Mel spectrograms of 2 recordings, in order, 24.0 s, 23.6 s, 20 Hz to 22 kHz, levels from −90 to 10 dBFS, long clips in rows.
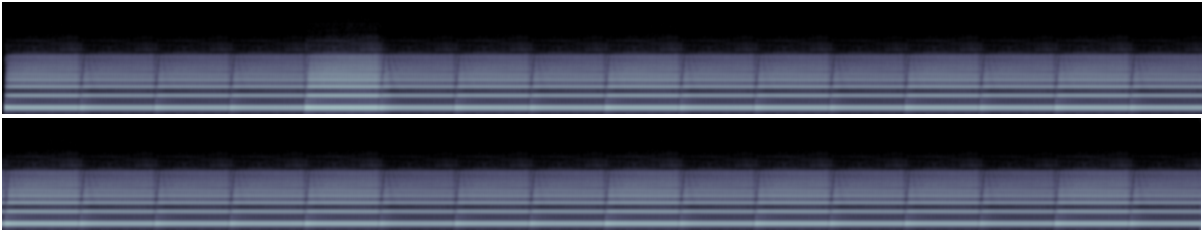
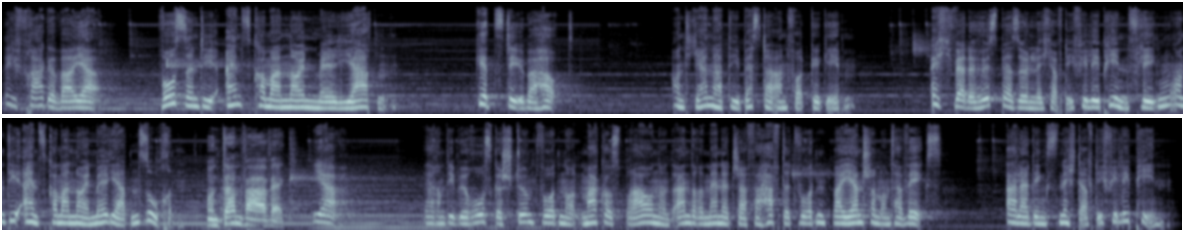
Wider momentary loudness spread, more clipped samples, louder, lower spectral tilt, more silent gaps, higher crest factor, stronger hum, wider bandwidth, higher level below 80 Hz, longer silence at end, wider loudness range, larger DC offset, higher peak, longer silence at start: second, 3 LU vs 11 LU; neither; second, -26 LUFS vs -20 LUFS; first, -8.5 dB/octave vs -5 dB/octave; neither; second, 12 dB vs 18 dB; neither; second, 4.8 kHz vs 19 kHz; second, -82 dBFS vs -58 dBFS; second, 0 s vs 0.15 s; about the same, 3 LU vs 5 LU; neither; second, -12 dBFS vs -2 dBFS; about the same, 0.05 s vs 0.05 s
